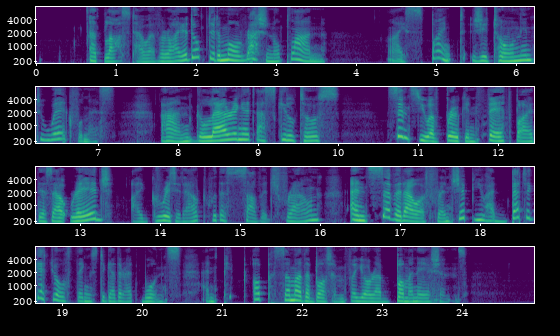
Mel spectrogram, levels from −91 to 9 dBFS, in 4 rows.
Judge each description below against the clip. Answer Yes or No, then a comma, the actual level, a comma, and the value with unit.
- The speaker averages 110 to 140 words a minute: Yes, slow, 135 wpm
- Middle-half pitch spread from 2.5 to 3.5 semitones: No, average, 5.3 semitones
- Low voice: No, high, 210 Hz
